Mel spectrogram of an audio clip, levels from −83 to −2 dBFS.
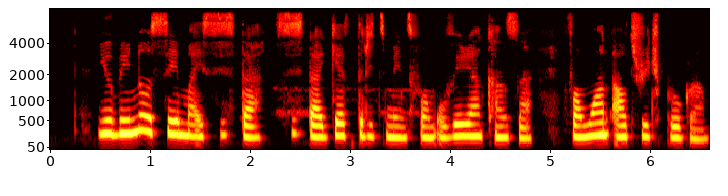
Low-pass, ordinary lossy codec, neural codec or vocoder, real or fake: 7.2 kHz; none; none; real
